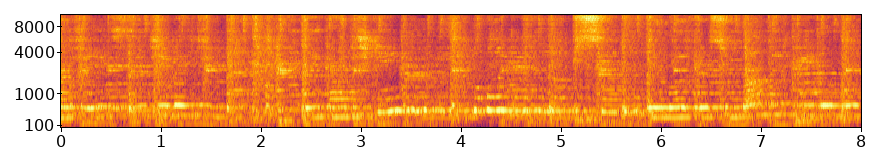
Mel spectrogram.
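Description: A live pop-rock band plays a song: electric guitars, bass, drums and keyboard, with a held, wavering lead melody line, likely a woman's voice singing, over the steady groove.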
